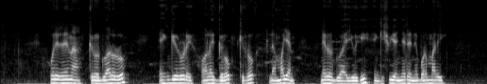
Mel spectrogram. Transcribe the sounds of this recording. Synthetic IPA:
o˦ɾe˨ɾɛ˦na˨ki˨ɾo˨dwa˨˦ɾo˦ɾo˦ | e˨ŋɡe˦ɾo˦ɾe˨ɔ̰˨˦la˦ɪ˨do˨ɾo˦kːi˨rɾo˦kla˨ma˦ja˨nːe˦ɾo˨dwa˨e˨jo˨ɡi˦e˨ŋɡi˨ʃu˦ja˨ɲe˦te˨ne˨bɔ˦ɾma˦ɾɪ˦

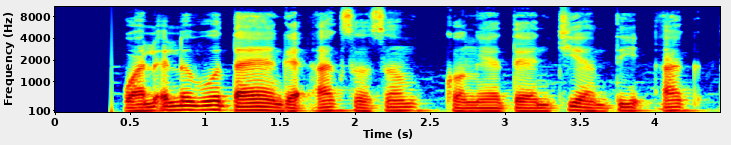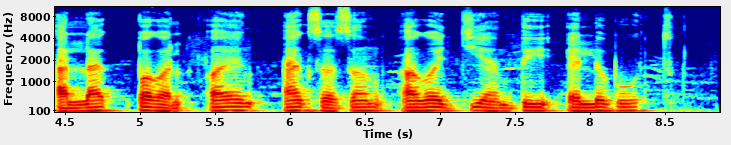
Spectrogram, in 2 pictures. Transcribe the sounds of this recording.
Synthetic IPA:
wa˨lḛ˦le˦bu˦ta˦jɛ˦˨ŋɡɛ˨ʔa˦ksɔ˨sɔ˦mkɔ˨ŋɛ˨tɛ˨nt͡ʃi˦a˨mti˦a˦ka˨la˦k̚pɔ˦kɔ˨lɔ˦e˦ŋ | a˦ksɔ˨sɔ˦ma˦kɔ˦t͡ʃi˦a˨mti˦e˦lu˦bu˦t

